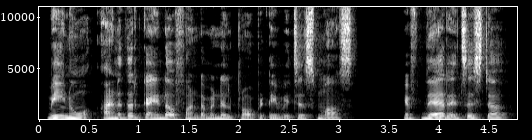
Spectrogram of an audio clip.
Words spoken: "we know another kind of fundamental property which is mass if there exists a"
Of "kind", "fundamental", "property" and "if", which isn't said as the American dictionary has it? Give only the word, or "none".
none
